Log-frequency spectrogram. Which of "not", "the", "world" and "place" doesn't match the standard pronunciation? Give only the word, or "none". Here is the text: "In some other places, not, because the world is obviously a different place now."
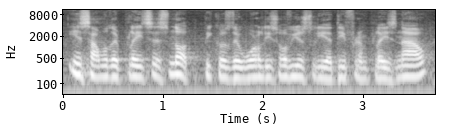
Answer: none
